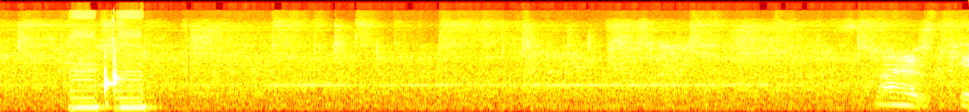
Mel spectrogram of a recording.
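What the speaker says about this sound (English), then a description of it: "My notifications are once again yelling at me." Short electronic notification tones sound in a quick burst near the start, with another softer chime toward the end, over faint room noise without speech.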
